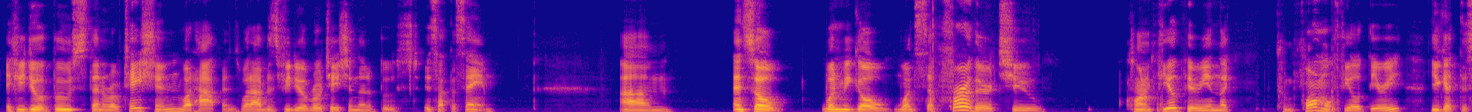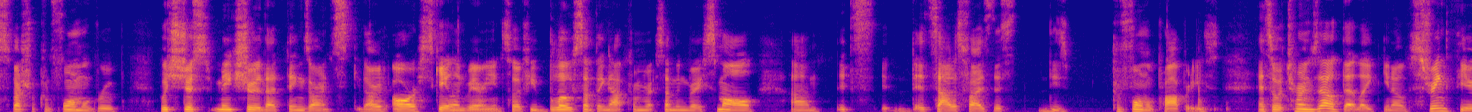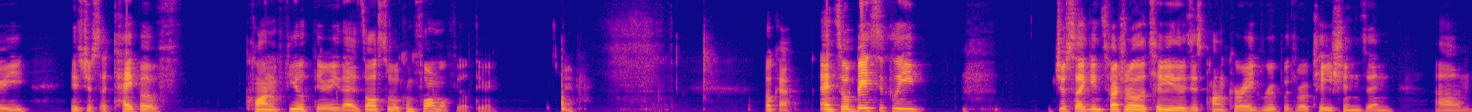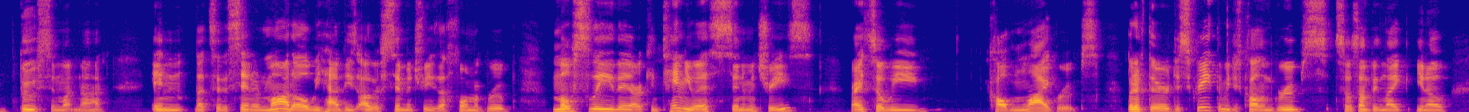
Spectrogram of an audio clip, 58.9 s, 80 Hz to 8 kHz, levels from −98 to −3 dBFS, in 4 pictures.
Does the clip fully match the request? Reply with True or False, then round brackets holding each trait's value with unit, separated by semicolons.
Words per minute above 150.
True (170 wpm)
